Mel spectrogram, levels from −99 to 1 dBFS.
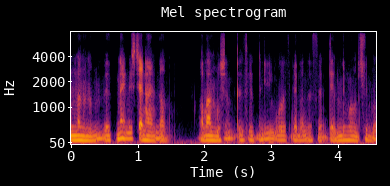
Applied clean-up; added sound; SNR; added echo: neural diffusion model UNIVERSE++.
